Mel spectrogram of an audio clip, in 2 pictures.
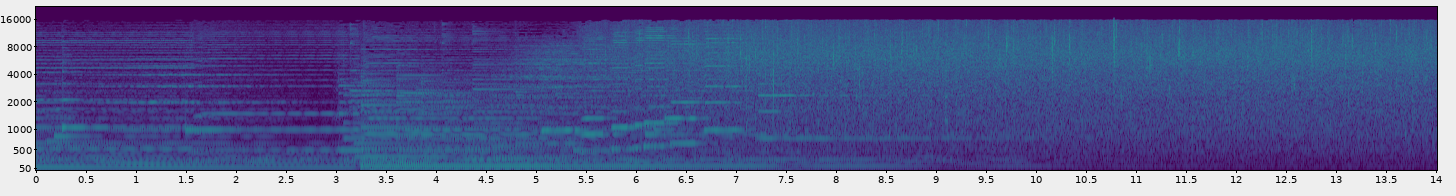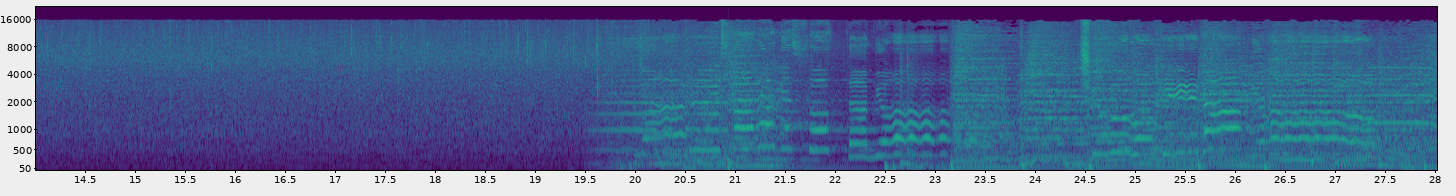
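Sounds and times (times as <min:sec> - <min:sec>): music: 0:00.0 - 0:10.1, 0:19.5 - 0:28.0
heavy rain on hard surface: 0:05.4 - 0:22.1, 0:23.2 - 0:28.0.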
